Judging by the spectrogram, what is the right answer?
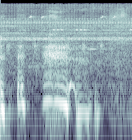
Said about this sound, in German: Da ist ordentlich was los, ja. Und auch die, die Frösche, hörst du die? Ja, ja. Da hinten?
